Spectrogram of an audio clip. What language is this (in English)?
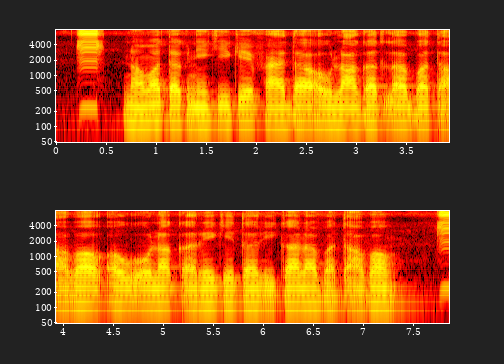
Chhattisgarhi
